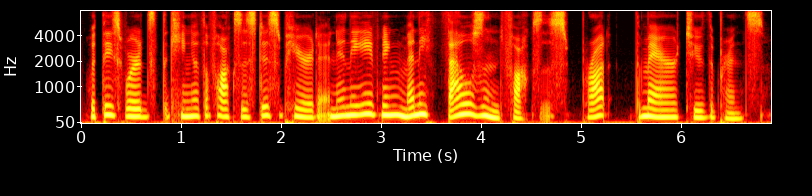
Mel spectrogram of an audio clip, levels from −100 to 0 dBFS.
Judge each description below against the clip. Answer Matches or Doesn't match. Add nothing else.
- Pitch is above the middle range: Matches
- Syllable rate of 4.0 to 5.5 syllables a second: Matches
